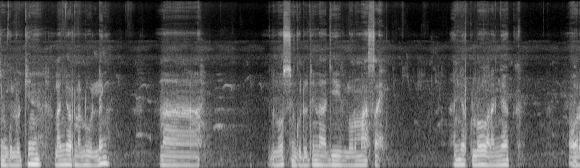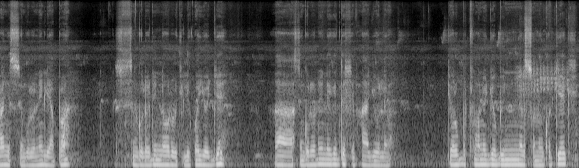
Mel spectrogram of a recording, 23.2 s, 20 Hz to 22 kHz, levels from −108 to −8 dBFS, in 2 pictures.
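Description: A recording of speech, and there's nothing technically wrong to point to anywhere in it.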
